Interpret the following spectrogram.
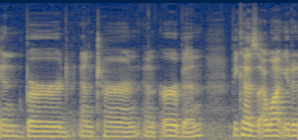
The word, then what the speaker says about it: urban: I can especially hear this on the vowel in the second syllable. I don't hear any A-like sound for that letter A. It's a schwa. So if anything, you're going to hear an urban, but you might hear almost no vowel at all. Urban, bin. I'm moving right from the B to the N.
